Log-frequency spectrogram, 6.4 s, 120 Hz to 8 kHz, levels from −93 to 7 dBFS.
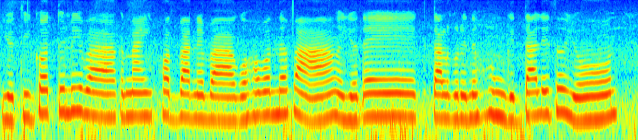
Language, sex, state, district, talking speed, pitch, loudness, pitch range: Chakma, female, Tripura, Dhalai, 180 wpm, 245 Hz, -12 LUFS, 230-255 Hz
